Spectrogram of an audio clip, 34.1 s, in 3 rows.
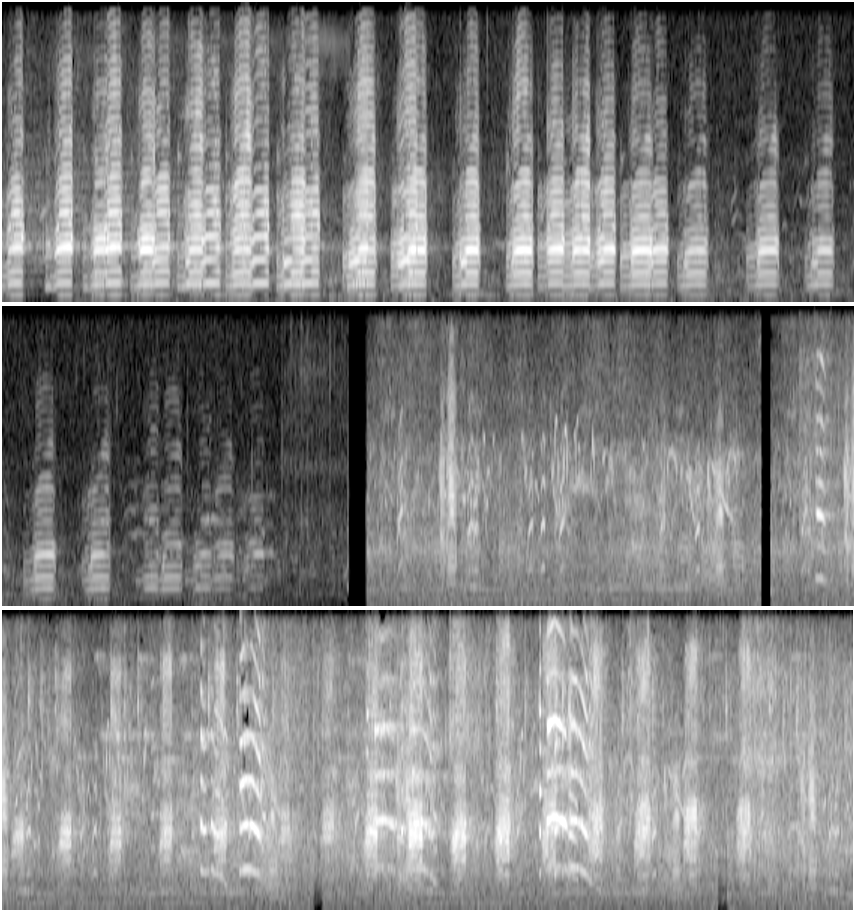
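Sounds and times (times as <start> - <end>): waterfowl honking: 0.1 - 9.4, 16.6 - 18.9, 22.0 - 34.0.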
